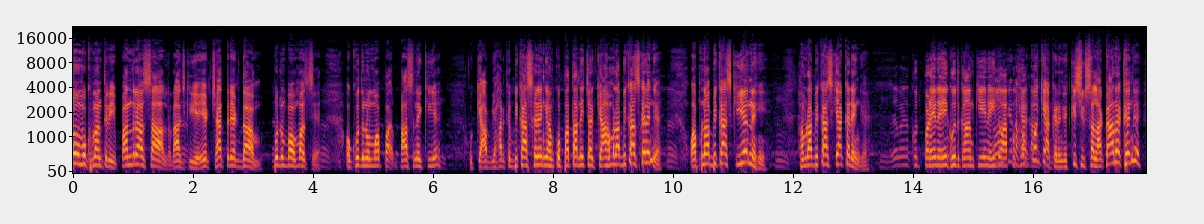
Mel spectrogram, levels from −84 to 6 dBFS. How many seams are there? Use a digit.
0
